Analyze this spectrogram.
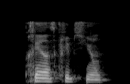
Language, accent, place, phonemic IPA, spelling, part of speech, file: French, France, Lyon, /pʁe.ɛ̃s.kʁip.sjɔ̃/, préinscription, noun, LL-Q150 (fra)-préinscription.wav
- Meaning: preregistration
